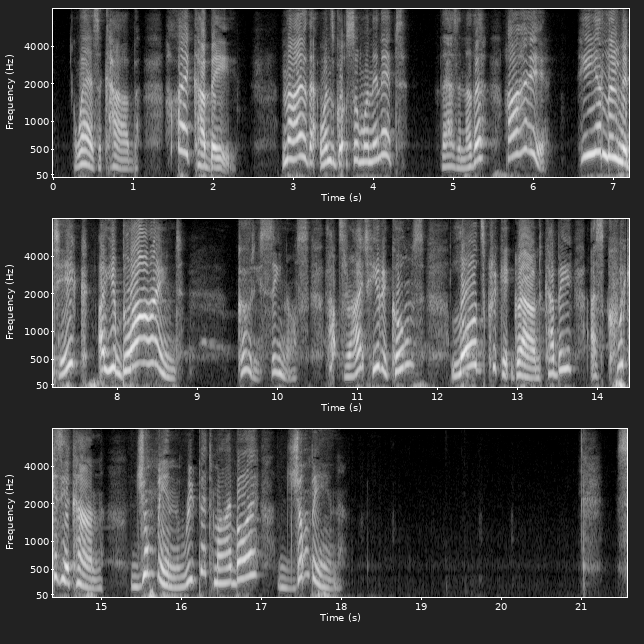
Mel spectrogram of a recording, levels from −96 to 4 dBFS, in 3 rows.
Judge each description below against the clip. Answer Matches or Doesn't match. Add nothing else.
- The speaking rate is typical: Doesn't match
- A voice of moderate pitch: Doesn't match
